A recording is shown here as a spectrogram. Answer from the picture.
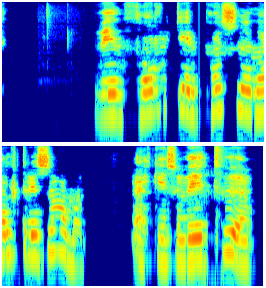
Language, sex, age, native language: Icelandic, male, 12, Icelandic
